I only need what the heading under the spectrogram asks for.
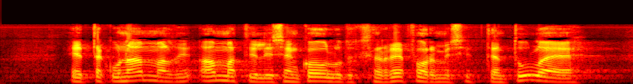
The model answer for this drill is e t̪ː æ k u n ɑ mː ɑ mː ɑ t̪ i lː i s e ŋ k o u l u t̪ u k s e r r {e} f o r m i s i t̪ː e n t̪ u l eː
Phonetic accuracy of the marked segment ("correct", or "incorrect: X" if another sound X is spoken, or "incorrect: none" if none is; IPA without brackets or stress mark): correct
